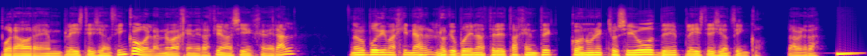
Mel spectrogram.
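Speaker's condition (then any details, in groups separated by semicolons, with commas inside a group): No condition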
